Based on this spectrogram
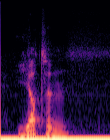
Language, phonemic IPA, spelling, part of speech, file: Dutch, /ˈjɑ.tə(n)/, jatten, verb / noun, Nl-jatten.ogg
- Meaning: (verb) to nick, pilfer, steal; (noun) plural of jat: hands, paws (the singular form is rare)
